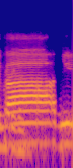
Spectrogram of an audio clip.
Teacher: ডান দিকে ইয়া সাকিরের ডান দিকে জের এসেছে, ইয়াকে ইয়া মাদ্দা বলে, ইয়া মাদ্দাকে এক আলিফ পরিমাণ টান দিয়ে পড়তে হয়।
